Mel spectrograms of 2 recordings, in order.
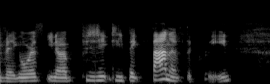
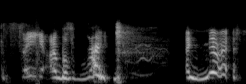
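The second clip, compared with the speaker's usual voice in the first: triumphant; 9 semitones higher than usual. Retold or imitated. Proven right by TV announcement.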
